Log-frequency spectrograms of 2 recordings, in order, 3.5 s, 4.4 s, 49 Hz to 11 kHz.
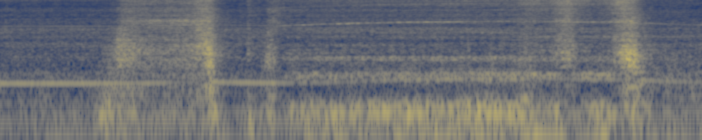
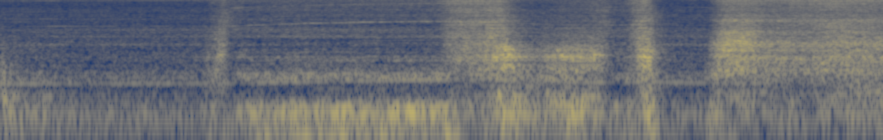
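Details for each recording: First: Street-find Numatic Henry HVR200 vacuum cleaner on a spare Numatic base with filter: steady motor whine broken by a couple of brief clattery bursts. Only loose bits of plastic blowing around inside; motor okay. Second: Numatic Henry HVR200 vacuum cleaner (street find) running on its Numatic base with a filter fitted: steady even rushing hiss from the motor between handling bumps, no grinding or labouring; a plastic rattle was just debris blown around, and the vacuum sounds healthy.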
